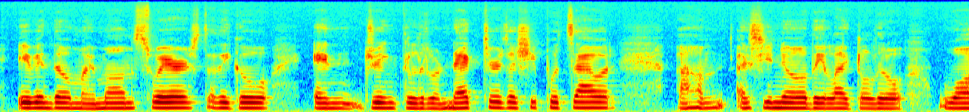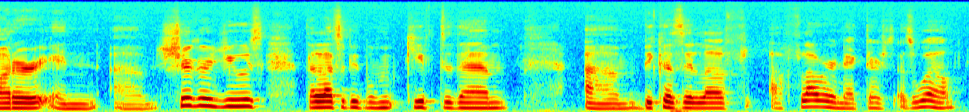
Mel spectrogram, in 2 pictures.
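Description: A woman's voice: lowish voice, steady tone, normal speed, darkish tone. A woman from Costa Rica hosting a podcast, talking on her own in a chatty, rambling, informal way. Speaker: podcast host. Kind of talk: casual solo monologue.

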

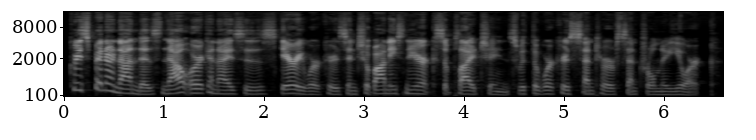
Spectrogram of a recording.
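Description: A woman's voice: low-pitched, lively intonation, moderate pace, bright, forceful tone, no echo, studio quality. A woman reporting in scripted podcast narration. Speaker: podcast reporter, campaigns manager.

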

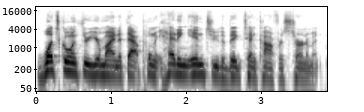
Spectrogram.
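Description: A man's voice: medium pitch, fairly quick, fairly bright tone, no echo, clean studio sound. A man hosting a sports podcast in a casual, emphatic and jokey conversational way.

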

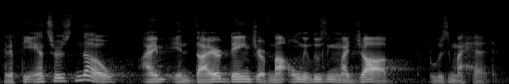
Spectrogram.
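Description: A man's voice: fairly low pitch, a little fast, a bit bright, voice pushed down, natural voice. A man voicing a worried royal official who anxiously explains his risk, during a sermon. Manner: anxious, casual pleading. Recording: long reverb of a large hall.

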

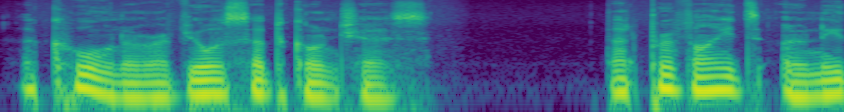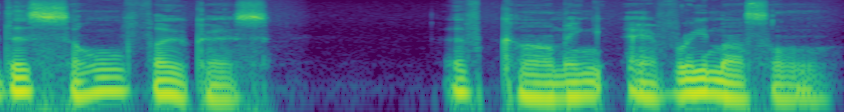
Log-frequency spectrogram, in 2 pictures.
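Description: A man narrating a guided sleep meditation like a sleep story, in a calm, soothing, gently measured manner. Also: sits low, dry recording, clean studio sound.

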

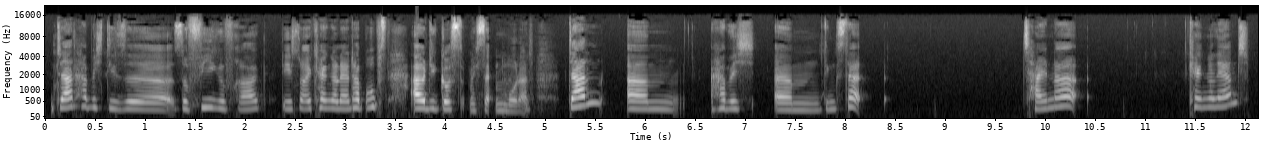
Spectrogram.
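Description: Excitable young woman, dry close sound. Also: sits high, a little slow, long pauses, dry recording. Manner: excitable, dramatic outbursts, mixes in English slang. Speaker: podcast host. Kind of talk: casual chat.

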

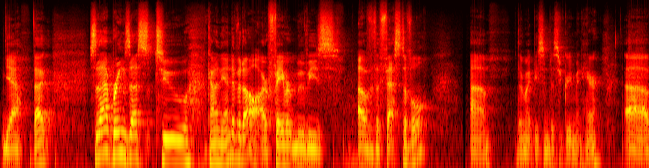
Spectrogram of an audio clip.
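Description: Low, bright-voiced man chatting about films. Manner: rambling, many restarts and fillers. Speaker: podcast co-host. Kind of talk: casual film review chat.

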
